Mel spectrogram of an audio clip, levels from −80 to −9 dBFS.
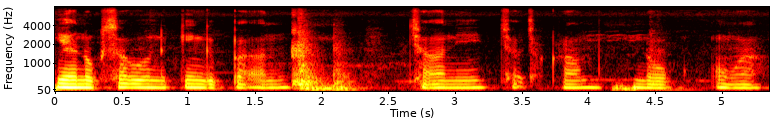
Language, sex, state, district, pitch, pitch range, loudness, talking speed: Garo, male, Meghalaya, West Garo Hills, 125 Hz, 120-130 Hz, -24 LUFS, 80 wpm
